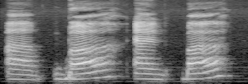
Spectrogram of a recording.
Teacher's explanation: really interesting labial velar plosives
